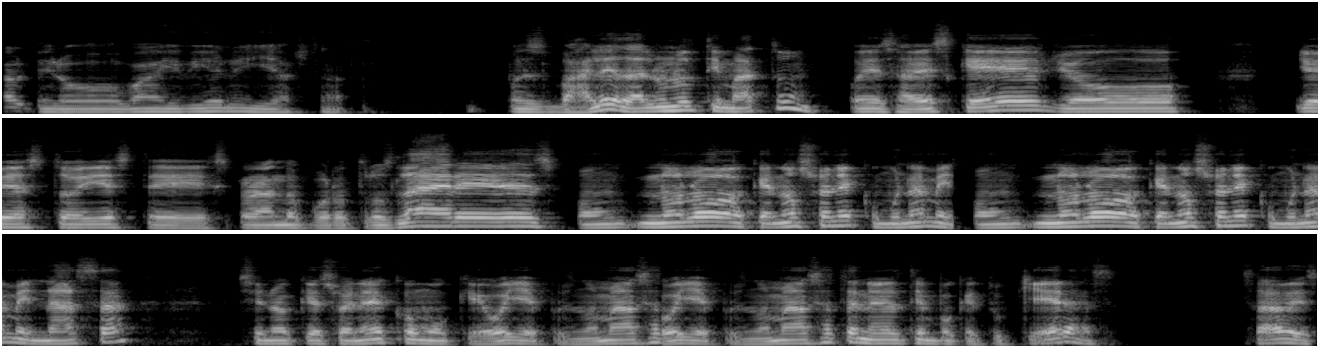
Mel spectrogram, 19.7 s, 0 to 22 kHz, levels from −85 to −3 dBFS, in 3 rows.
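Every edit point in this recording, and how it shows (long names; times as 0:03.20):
0:11.33: the same again, the last 1.98 s
0:16.46: the same again, the last 0.86 s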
